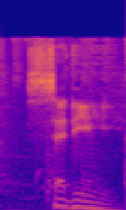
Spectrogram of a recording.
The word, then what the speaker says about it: Sadie: S-A-D-I-E nasıl okunur bu? – S-A-D-I-E Sedi.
